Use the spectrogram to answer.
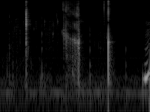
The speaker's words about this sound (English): Do you want to taste the cake mix? I'll go on then.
